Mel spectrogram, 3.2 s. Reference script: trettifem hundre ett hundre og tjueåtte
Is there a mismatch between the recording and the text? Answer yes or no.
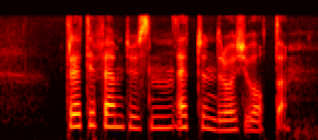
yes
